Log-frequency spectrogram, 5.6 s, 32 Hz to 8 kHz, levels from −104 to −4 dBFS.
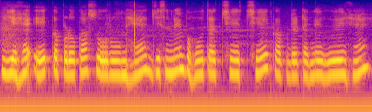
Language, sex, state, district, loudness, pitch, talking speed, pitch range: Hindi, female, Uttar Pradesh, Saharanpur, -16 LUFS, 210 Hz, 150 wpm, 200-225 Hz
